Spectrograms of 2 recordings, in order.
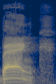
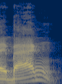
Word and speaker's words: bank: อย่าง นี้ B หรือ Bank ก็ ได้ นะ ครับ ไม่ ใช่ แบงค์ ถ้า พูด ว่า แบงค์ นะ ครับ ก็ จะ เป็น อีก คำ นึง นะ ครับ ก็ คือ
